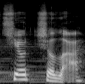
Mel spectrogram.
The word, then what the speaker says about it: chiocciola: The @ symbol is pronounced chiocciola, and it means snail.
